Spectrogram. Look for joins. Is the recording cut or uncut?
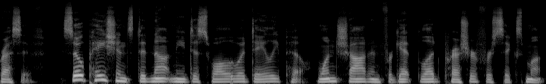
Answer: cut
